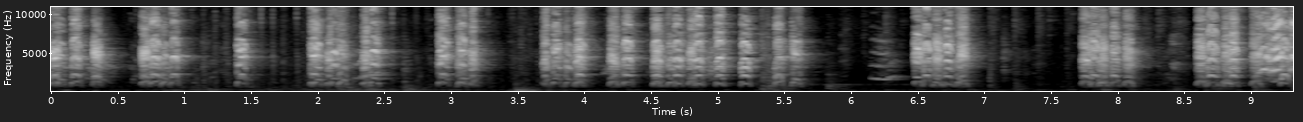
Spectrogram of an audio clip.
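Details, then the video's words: Conure parents feeding chicks, February 6: repeated clusters of rasping, scratchy squawks and squeaks, fast and pulsing, with short gaps and one faint higher whine midway. "Conure parents feeding baby conures"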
